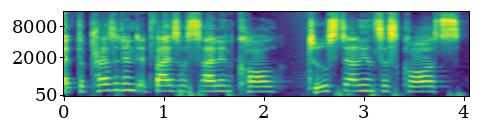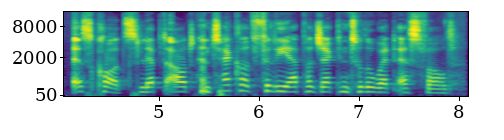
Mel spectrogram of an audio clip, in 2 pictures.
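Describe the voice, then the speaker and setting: A woman's voice: on the high side, fairly even intonation, normal speed, hardly any pauses. A woman narrating a scripted story as a dramatic reading.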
